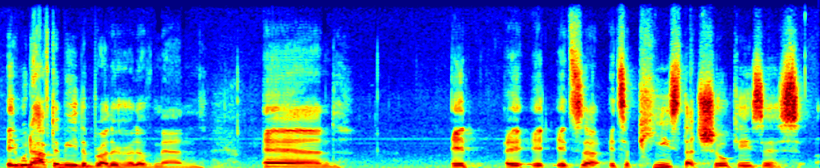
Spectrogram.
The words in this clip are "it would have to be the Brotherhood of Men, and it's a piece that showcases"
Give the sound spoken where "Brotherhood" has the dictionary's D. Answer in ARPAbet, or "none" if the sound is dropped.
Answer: D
